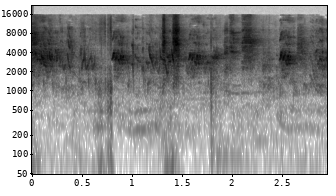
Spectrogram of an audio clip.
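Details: Pet budgerigars chattering: rapid high warbling chirps with brief squawky notes, overlapping voices in steady lively chatter.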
